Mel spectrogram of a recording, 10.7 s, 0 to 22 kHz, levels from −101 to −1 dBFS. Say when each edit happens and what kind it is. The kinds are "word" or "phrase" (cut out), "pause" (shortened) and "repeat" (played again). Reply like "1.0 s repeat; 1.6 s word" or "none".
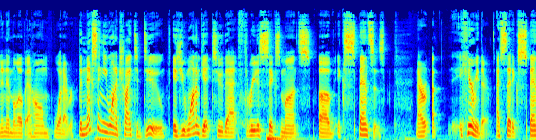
1.5 s pause; 3.4 s pause; 4.0 s word; 6.3 s pause; 8.6 s word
